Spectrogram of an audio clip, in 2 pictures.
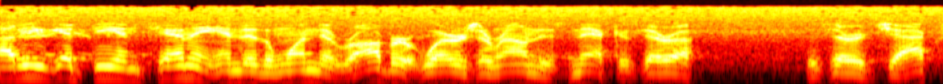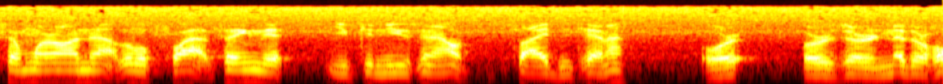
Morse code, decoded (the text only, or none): none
